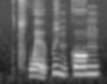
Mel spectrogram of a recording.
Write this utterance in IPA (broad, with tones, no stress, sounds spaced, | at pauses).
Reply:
t͡sʰ w ḛ˨˩ ɪ̯ p i˥˩ ŋ k ɤ˥ ŋ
